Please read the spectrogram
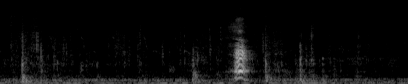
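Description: A dog barks once, short and sharp, about two and a half seconds in, during rough play between dogs. A few lighter taps and scuffles come before and after it.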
